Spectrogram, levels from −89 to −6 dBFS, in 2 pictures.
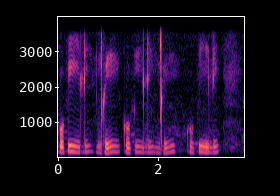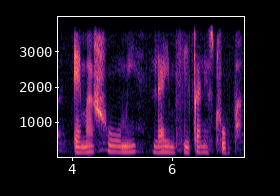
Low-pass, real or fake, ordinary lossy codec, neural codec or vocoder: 3.6 kHz; fake; none; autoencoder, 48 kHz, 128 numbers a frame, DAC-VAE, trained on Japanese speech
